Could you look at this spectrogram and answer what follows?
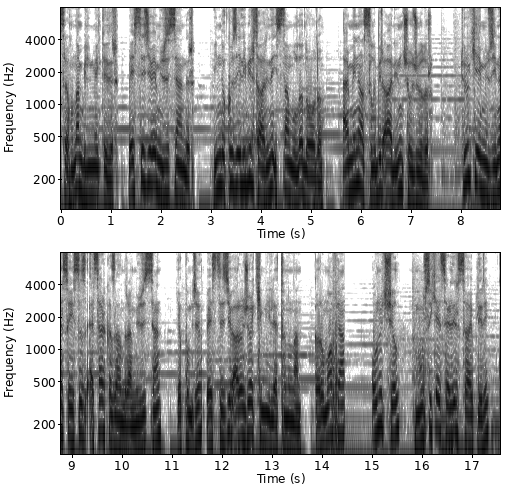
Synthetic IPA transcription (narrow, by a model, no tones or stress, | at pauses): t̪ʰaɾafɯnd̪anbilʲinmɛc̚t̪ʰed̪iɾ̥ | bɛst̪ʰed͡ʒivɛmyzisjand̪iɾ̥ | bind̪o̞kʰuze̞lʲːibiɾt̪ʰaːɾihnd̪ɛist̪ʰanbulˠd̪ad̪o̞ːd̪u | æɾme̞niasɯlˠɯbiɾaːilʲe̞nint͡ʃʰo̞d͡ʒuːd̪uɾ̥ | t̪ʰyɾcʰijɛmyzejinɛsajɯsɯzɛ̰sæɾkʰazand̪ɯɾa̰nmyzisjan | japʰɯmd͡ʒɯbɛst̪ʰed͡ʒivɛaɾand͡ʒoɾacʰimlʲiilʲɛt̪ʰanɯnan | ɡ̥aɾo̞mafjan | o̞nyt͡ʃjɯlˠ | muːsicʰɛːsæɾlʲeɾisaːɦiplʲe̞ɾi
